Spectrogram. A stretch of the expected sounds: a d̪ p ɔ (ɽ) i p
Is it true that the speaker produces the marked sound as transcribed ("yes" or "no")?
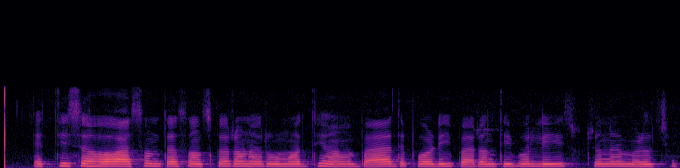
yes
